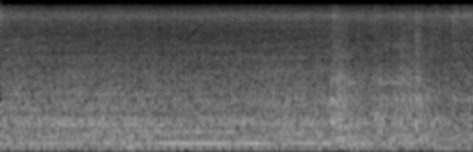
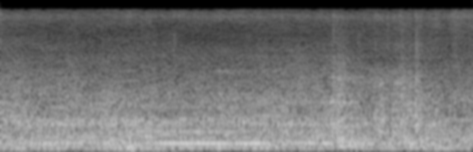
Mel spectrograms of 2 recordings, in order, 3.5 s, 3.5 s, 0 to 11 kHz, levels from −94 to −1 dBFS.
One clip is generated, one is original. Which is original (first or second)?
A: first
